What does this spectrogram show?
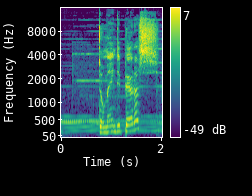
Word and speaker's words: Domaine de Paris: Domaine de Paris, Cotes De Provence, AOP 2020. Oh my God, your pronunciation is right.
